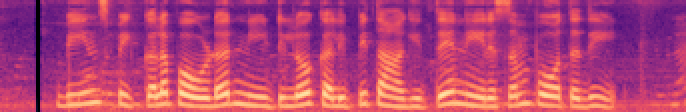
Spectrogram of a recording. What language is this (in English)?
Telugu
